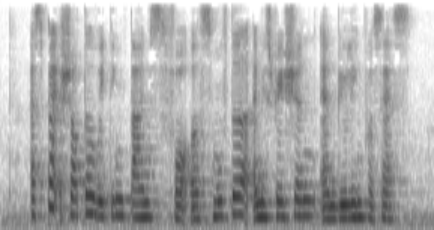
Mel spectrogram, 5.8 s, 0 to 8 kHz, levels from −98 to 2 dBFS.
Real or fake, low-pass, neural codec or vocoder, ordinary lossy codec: real; 7.2 kHz; none; MP3, 32 kbps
